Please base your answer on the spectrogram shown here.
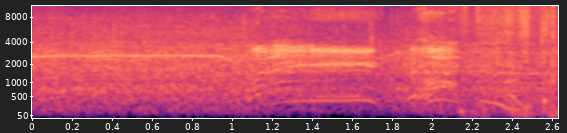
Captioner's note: crowd cheering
